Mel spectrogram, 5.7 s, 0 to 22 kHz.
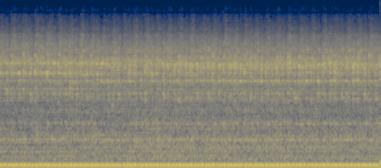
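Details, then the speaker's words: Cadillac Coupe DeVille V8 (tagged 472/500) at steady idle after a new Walker Quiet Flow muffler was fitted: a deep, smooth rumble with no rasp or drone, much quieter than the old muffler and very quiet inside. "And you probably can't tell on the camera, but it is a lot quieter than the other muffler. Um, it's just it's just tremendous."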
